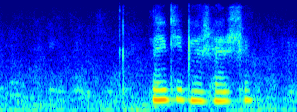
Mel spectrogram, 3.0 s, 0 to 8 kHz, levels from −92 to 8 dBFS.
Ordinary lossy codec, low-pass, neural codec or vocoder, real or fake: Opus, 16 kbps; 7.2 kHz; codec, 44.1 kHz, 2.6 kbps, DAC; fake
